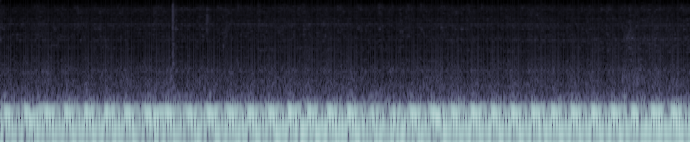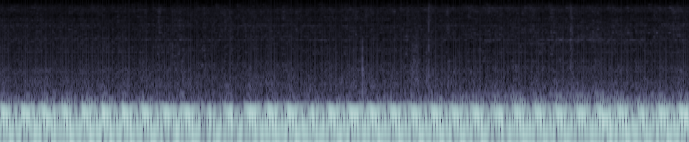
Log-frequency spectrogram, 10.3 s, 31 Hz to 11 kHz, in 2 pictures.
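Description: A 1986 Ford F150 with a 351W V8, NP435 manual, long-tube headers, X-pipe and glass-pack exhaust cruising on the road, giving a loud, steady, deep rumbling drone heard close from the cab for the whole stretch.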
